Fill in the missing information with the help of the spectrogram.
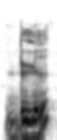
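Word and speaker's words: bleue: at the end okay phonetically it doesn't exist because you don't pronounce it so you get blue as you would get for the masculine form okay but still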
